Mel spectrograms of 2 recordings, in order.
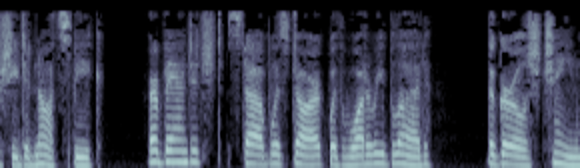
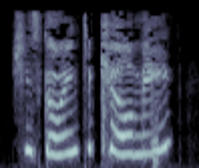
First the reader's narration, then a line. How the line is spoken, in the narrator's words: sobbed the young girl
